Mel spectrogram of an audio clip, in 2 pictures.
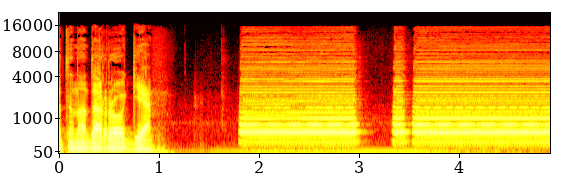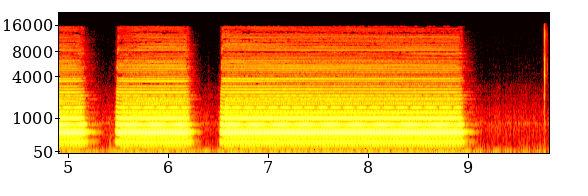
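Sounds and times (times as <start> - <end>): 
speech: 0.0 - 1.1
loud car horn honking as a radio broadcast demonstration: 1.7 - 9.1.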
